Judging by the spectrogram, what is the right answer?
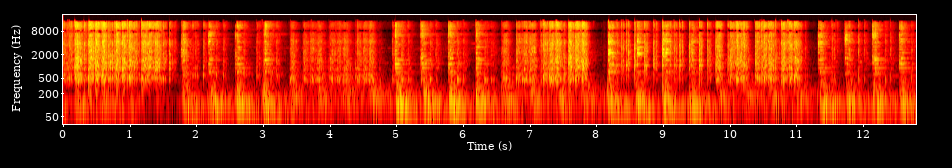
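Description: Dhol-tasha ensemble playing: tashas rattling out fast stick strokes over heavy dhol beats, the rhythm breaking off briefly a few times.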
